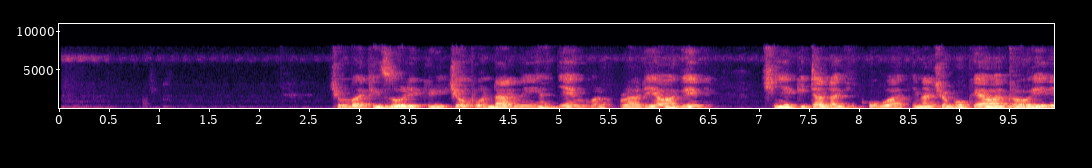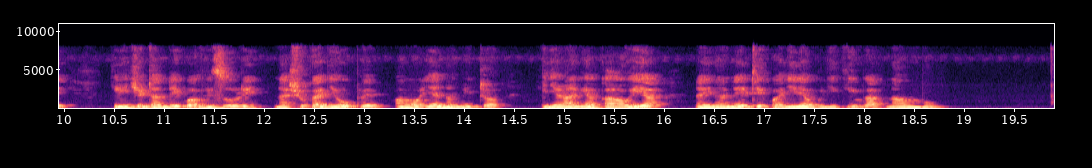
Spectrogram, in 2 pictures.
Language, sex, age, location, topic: Swahili, male, 18-24, Dar es Salaam, finance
